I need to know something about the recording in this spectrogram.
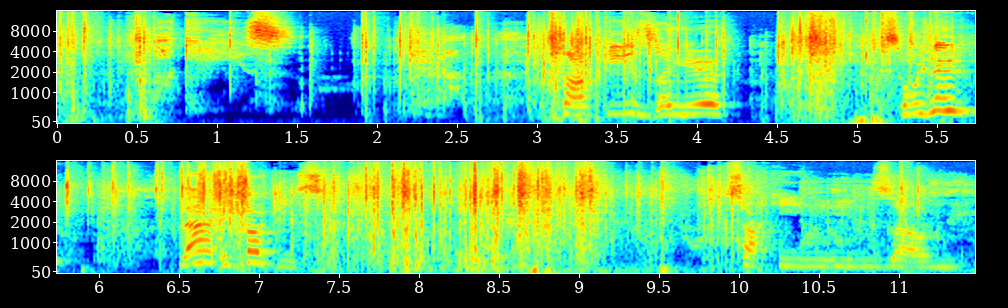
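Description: A plastic snack bag crinkles as it is handled.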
